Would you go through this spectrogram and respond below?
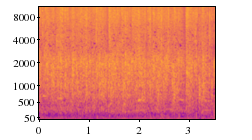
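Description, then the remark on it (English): A crowd applauds steadily and loudly for a few seconds as the U.S. president exits the room after his statement, a dense wash of clapping with some cheering mixed in, no pauses or distinct voices standing out. “He exits the room to cheering.”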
